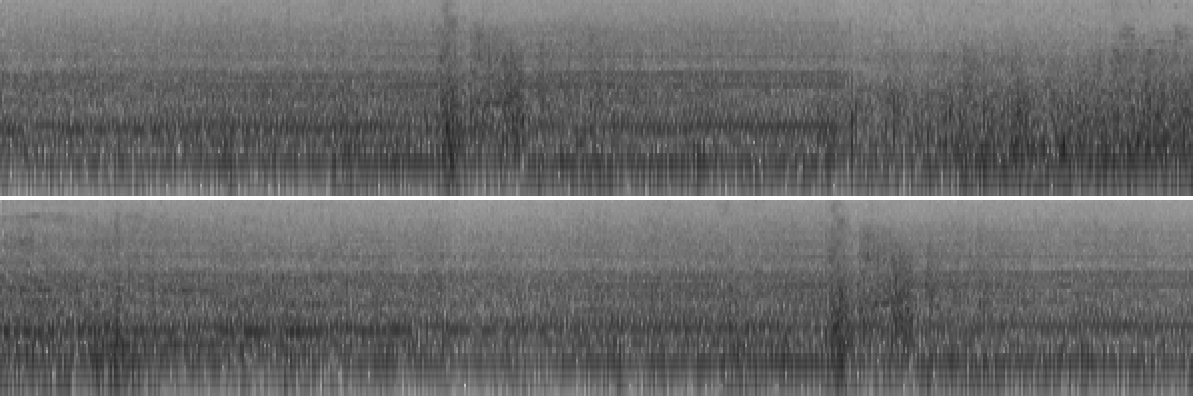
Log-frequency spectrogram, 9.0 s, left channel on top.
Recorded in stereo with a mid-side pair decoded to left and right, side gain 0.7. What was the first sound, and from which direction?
Only background noise.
